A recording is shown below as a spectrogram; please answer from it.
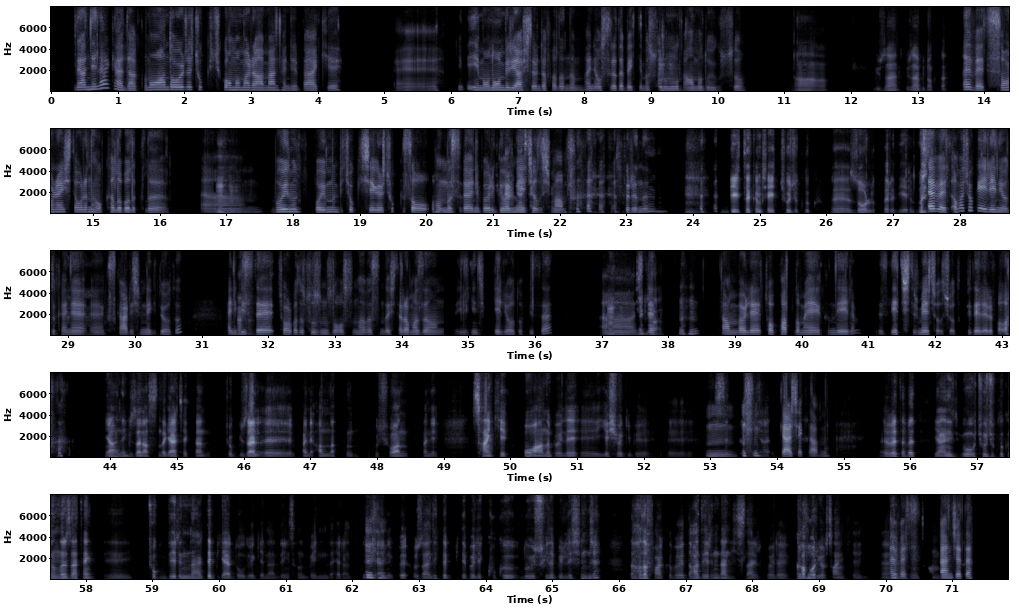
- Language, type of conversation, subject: Turkish, podcast, Hangi kokular seni geçmişe götürür ve bunun nedeni nedir?
- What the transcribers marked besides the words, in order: tapping; other background noise; chuckle; chuckle; chuckle; other noise; chuckle; chuckle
